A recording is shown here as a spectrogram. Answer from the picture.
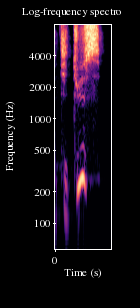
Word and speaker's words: Titus: Vous comprenez pourquoi vous avez chez Racine Titus qui rime avec vertu. On ne disait pas Titu pour l'empereur. On disait Titus à la rime et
